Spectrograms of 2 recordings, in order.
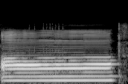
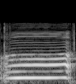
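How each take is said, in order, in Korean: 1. 처음부터 끝까지 낮아요. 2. 처음부터 끝까지 높아요. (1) "평성 낮은 소리예요" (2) "거성"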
